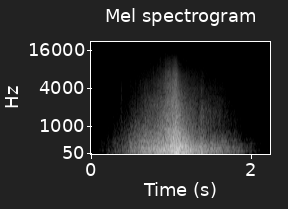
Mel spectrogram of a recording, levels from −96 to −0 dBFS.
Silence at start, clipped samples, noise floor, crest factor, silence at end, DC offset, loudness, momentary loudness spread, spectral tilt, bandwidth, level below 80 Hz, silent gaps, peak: 0.5 s; under 0.1%; -66 dBFS; 20 dB; 0.6 s; under 0.1%; -28 LUFS; 22 LU; -9 dB/octave; 8.8 kHz; -38 dBFS; none; -12 dBFS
